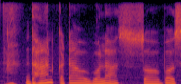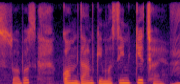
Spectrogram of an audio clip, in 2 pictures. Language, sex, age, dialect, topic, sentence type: Maithili, female, 18-24, Southern/Standard, agriculture, question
